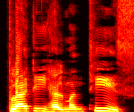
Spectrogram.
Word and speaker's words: Platyhelminthes: Now, what is its true pronunciation? Platyhelminthes. It's a true pronunciation for this phylum, Platyhelminthes, right?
